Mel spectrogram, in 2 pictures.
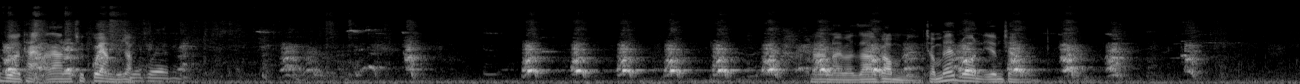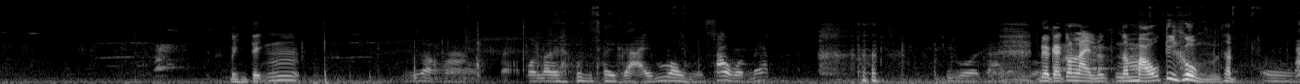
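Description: Two dogs growl and snarl as they play-fight.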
